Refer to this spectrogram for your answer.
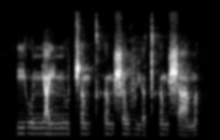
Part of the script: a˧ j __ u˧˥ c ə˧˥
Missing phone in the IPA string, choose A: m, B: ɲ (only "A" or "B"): B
